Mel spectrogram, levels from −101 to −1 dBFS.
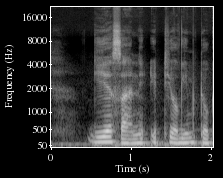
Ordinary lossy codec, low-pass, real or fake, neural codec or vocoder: none; none; real; none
